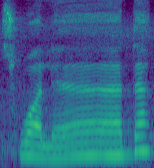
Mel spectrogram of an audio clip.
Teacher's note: نون کو صاد کے ساتھ ملائیں، الف اور لام ان کو نہیں پڑھنا کیونکہ ان کے پر کوئی حرکت نہیں ہے۔ صاد، स्वाद को अदा करते वक्त ख्याल रखें कि सीन की आवाज़ ना आए क्योंकि ये हरूफ मोटे हरूफ में से है।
